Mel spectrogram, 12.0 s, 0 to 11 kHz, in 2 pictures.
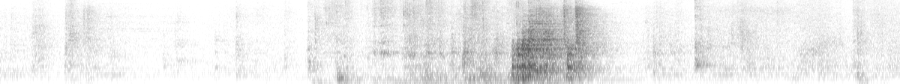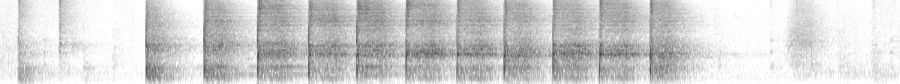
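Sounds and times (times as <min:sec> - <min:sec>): hammer striking wood block: 0:07.0 - 0:10.8.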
